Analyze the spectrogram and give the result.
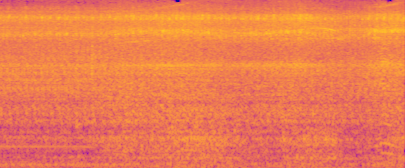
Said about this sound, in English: So now we have the tractor pulling the truck out,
